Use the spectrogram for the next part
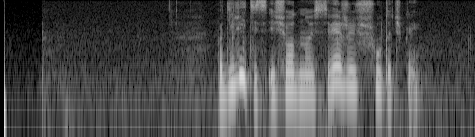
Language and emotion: Russian, positive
